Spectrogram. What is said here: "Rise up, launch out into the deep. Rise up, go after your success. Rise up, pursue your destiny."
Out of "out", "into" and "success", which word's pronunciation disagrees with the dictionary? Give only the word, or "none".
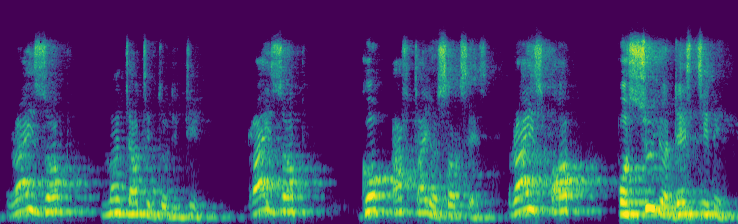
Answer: none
